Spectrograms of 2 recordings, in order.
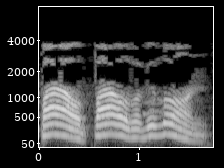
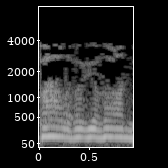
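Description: First: It is said loudly, as a cry. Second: It is said quietly and softly. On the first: The message is proclaimed boldly to everyone. The speaker calls it right. "это громкий клич, громким голосом" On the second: The message is passed on timidly, as if unimportant. The speaker calls it wrong. "это не просто он тихонько говорит"

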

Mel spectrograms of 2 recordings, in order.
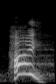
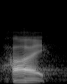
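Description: First: It is said in an excited, lively way. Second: It is said in a cold, passive-aggressive way.

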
